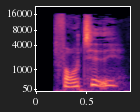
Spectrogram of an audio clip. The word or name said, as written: fortidig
